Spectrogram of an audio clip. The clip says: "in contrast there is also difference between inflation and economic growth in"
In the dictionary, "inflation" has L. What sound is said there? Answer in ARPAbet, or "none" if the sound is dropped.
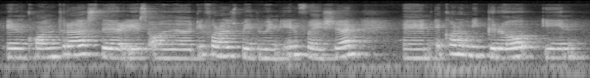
L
